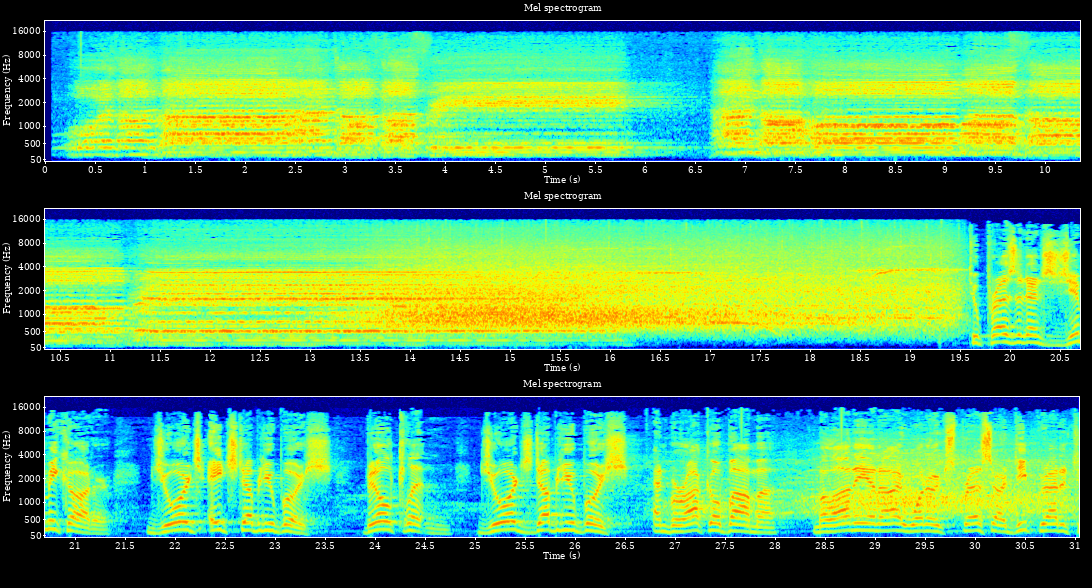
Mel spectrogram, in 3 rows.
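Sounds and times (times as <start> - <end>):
choir singing held chords: 0.1 - 16.3.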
